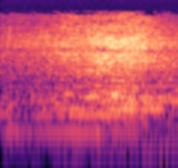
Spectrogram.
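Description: A car passing close by, heard from inside another car: its engine hum and road noise swell to a peak near the end, then begin to fade.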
